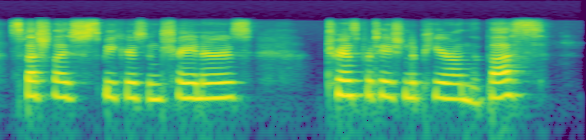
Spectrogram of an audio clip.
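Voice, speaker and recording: A woman's high-pitched voice with a dark, mellow tone, flat monotone intonation and a moderate pace. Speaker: program director hosting a webinar. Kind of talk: informational webinar presentation. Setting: online webinar. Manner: casual, many filler ums.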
